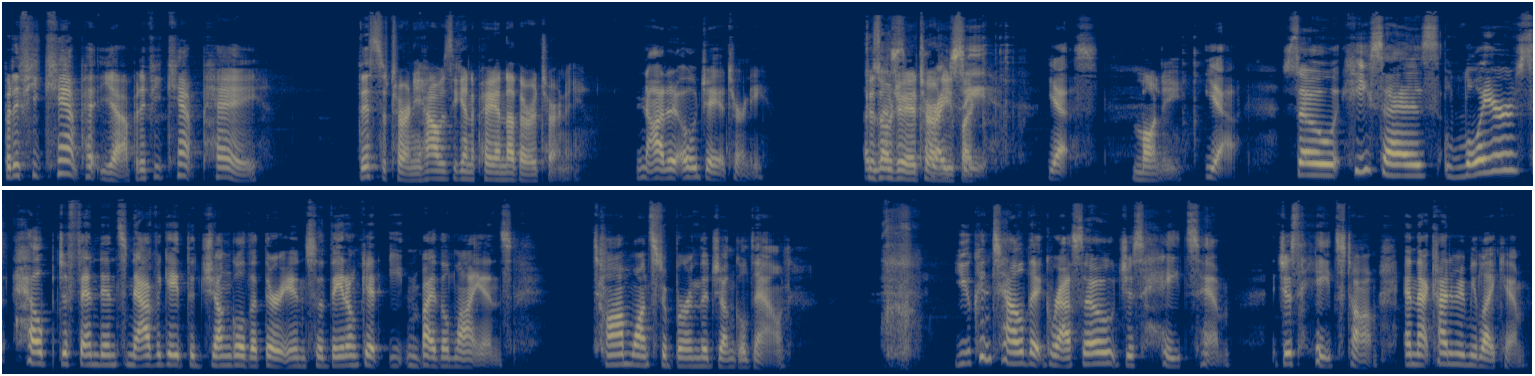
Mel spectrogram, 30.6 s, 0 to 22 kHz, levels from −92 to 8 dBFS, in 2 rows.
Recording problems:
thin; very; fading below 550 Hz

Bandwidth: 17.5 kHz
